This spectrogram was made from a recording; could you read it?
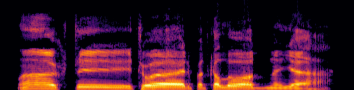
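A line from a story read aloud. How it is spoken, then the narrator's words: Howl while tumbling. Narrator (Russian): Уже совершенно по-русски взвыл кувыркнувшийся по земле хазарин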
